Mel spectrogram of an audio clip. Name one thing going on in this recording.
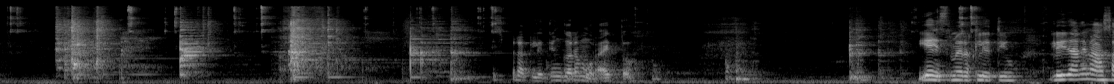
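Glass bangles jingle and clink on a wrist.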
